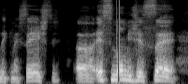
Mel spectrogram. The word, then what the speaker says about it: Jessé: todo mundo conhece e o meu nome se escreve j e ss é então tem um acento no e no primeiro no último aí você fala Jessé e a cidade de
